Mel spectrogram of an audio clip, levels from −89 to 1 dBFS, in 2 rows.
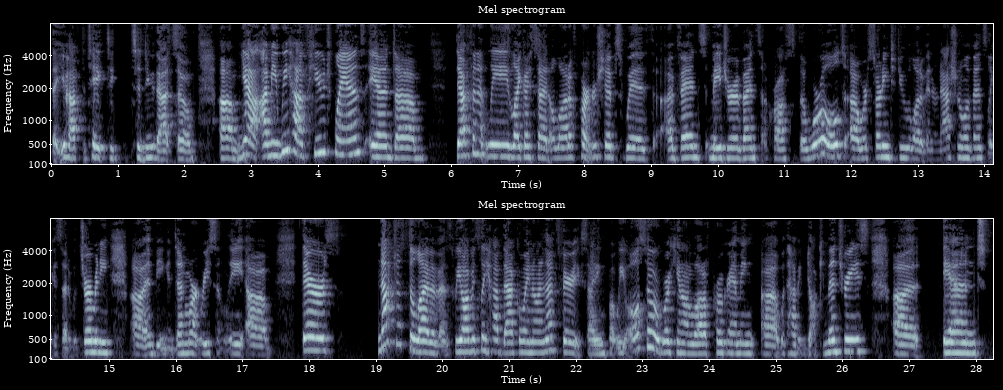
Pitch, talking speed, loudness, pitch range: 225 Hz, 190 wpm, -26 LUFS, 210-250 Hz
